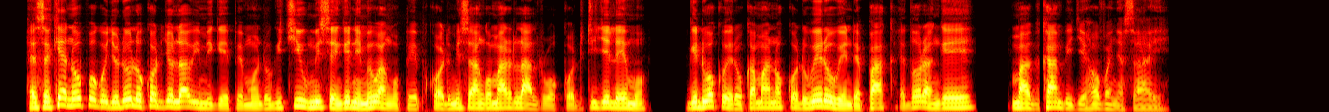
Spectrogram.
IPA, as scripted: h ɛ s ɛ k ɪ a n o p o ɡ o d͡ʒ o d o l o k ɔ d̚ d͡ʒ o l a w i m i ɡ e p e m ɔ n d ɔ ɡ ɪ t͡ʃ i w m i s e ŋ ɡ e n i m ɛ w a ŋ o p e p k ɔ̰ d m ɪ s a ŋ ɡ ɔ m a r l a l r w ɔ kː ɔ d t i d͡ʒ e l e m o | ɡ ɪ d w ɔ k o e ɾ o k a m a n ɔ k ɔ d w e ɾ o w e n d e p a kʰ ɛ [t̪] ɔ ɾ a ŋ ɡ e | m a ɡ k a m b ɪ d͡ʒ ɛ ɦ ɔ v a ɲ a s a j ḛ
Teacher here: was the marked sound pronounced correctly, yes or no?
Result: no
